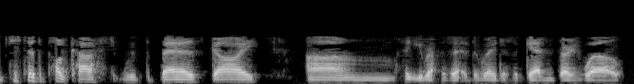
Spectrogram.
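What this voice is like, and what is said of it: English accent, fast talking. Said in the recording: “I'm sorry I talk so fast, and all the listeners probably couldn't understand my English accent”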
